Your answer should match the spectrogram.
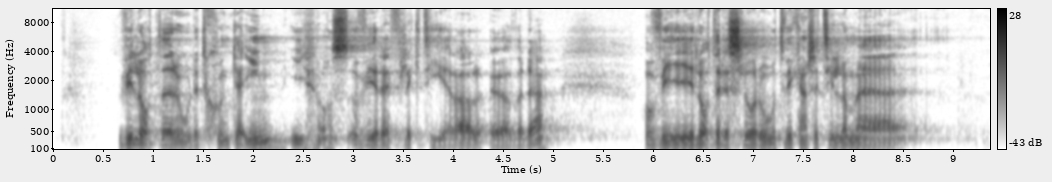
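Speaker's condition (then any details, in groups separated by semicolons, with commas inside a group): No condition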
